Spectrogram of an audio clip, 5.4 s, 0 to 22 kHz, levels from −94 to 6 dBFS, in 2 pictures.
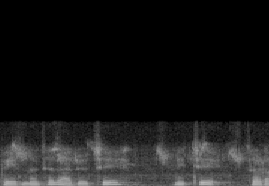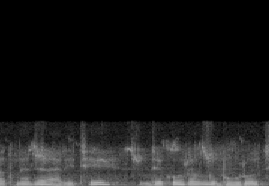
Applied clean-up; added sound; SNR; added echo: none; Bird vocalization, bird call, bird song; 14 dB; none.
